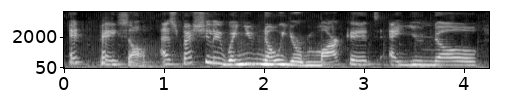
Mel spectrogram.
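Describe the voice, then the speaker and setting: A woman from the Netherlands with a Dutch accent chats casually to her viewers as a gaming vlogger, telling things in an animated, playfully emphatic way with little acted-out quotes. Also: medium pitch, measured pace, a little hiss or hum. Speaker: video game vlogger and host. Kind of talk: casual, chatty talk to camera.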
